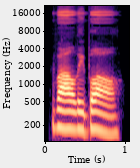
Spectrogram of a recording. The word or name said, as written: volleyball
